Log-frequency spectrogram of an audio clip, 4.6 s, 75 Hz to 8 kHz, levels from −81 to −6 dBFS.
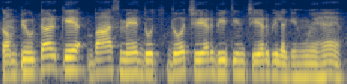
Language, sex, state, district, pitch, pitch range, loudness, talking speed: Hindi, male, Arunachal Pradesh, Lower Dibang Valley, 140 Hz, 130-145 Hz, -14 LUFS, 180 wpm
